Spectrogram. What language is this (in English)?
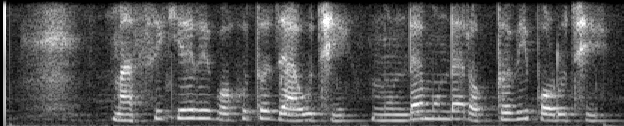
Odia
